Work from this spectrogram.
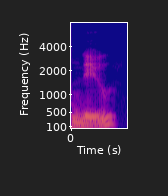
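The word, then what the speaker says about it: Nyoo: agency it's actually called new but it's in why oh oh that's the phonetic pronunciation of the word new and I chose that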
